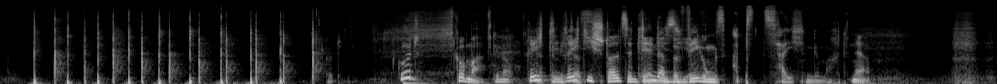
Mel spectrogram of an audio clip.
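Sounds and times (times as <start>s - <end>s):
hands clapping: 0.3s - 3.4s
speech: 4.0s - 8.9s.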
